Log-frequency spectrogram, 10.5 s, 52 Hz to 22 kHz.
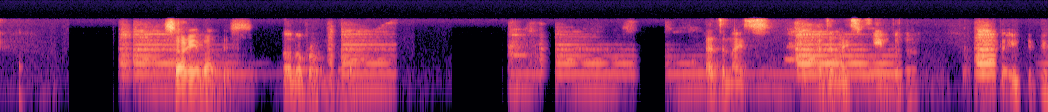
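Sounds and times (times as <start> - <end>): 
bells ringing at nine o'clock: 1.4 - 2.5, 3.3 - 4.0, 5.1 - 9.1, 9.8 - 10.4
speech: 1.7 - 3.8, 7.1 - 10.4.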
